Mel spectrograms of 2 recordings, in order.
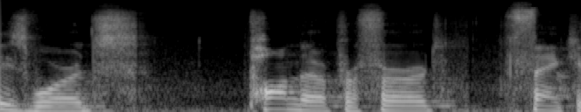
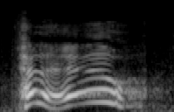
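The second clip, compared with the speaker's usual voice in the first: cheery hello; 13 semitones higher than usual. Retold or imitated. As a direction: call it out eagerly to a stranger. Cheerfully greeting a stranger on pavement.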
